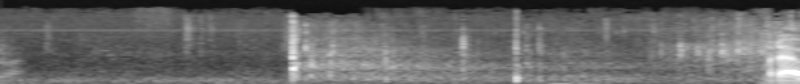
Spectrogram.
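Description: Tennis ball struck by rackets: two sharp hits a little over a second apart, a serve and its return, with a fainter tap between them, over quiet arena background.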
